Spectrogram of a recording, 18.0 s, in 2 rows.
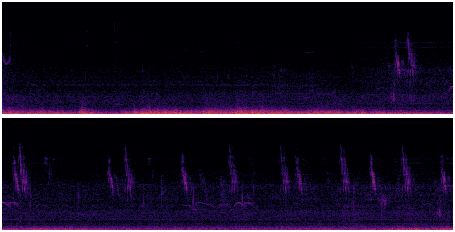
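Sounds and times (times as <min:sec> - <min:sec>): thin whistled bird notes: 0:00.0 - 0:00.3, 0:07.5 - 0:10.1, 0:11.1 - 0:18.0
small birds chirping: 0:00.0 - 0:00.4, 0:05.4 - 0:18.0
steady low rumble: 0:00.0 - 0:15.1, 0:15.7 - 0:18.0.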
